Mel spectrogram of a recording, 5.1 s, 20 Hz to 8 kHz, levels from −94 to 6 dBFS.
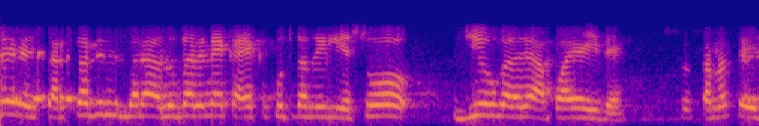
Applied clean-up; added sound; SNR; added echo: none; none; none; none.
